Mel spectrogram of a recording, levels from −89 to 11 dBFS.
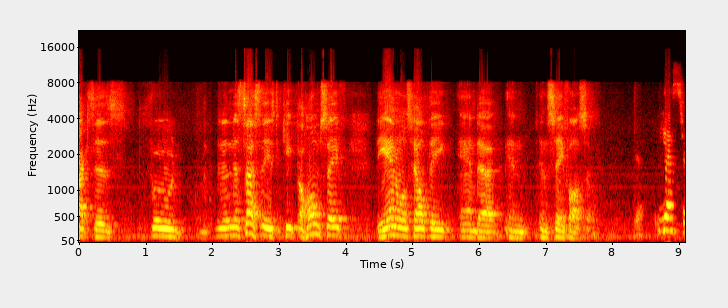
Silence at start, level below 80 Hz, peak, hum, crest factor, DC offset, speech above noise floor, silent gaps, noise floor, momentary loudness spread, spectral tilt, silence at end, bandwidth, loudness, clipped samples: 0 s; -52 dBFS; -6 dBFS; none; 12 dB; under 0.1%; 23 dB; none; -39 dBFS; 19 LU; -4.5 dB/octave; 0 s; 12.5 kHz; -16 LUFS; under 0.1%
